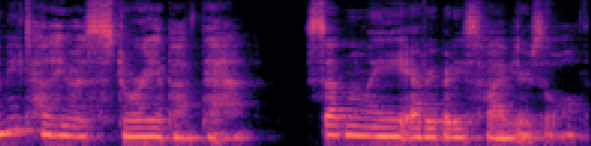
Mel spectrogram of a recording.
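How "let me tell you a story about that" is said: airy, breathy storytelling voice full of wonder. Showing how starting a story sounds after talking in a regular voice: air voice. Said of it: "this is how my air voice sounds".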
